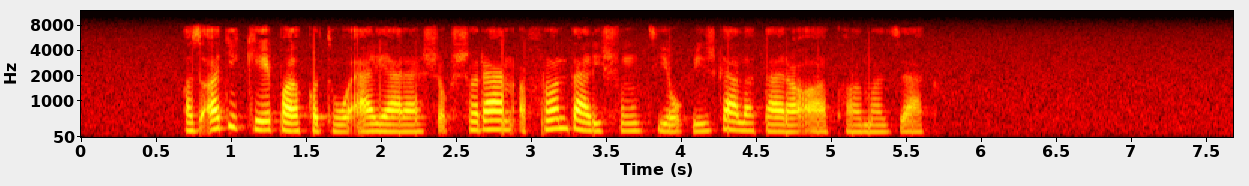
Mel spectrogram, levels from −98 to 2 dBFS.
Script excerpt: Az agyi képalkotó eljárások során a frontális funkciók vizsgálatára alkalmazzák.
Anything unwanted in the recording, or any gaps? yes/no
no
